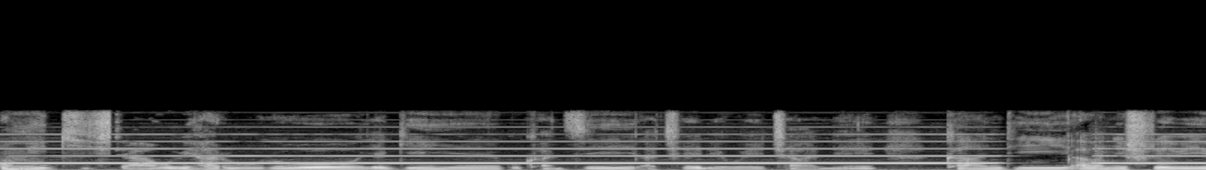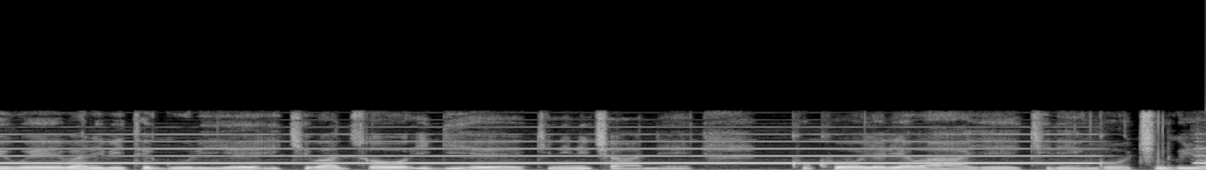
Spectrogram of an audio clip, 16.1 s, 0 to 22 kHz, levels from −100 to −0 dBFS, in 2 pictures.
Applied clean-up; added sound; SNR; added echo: none; Wind instrument, woodwind instrument; 1 dB; none.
